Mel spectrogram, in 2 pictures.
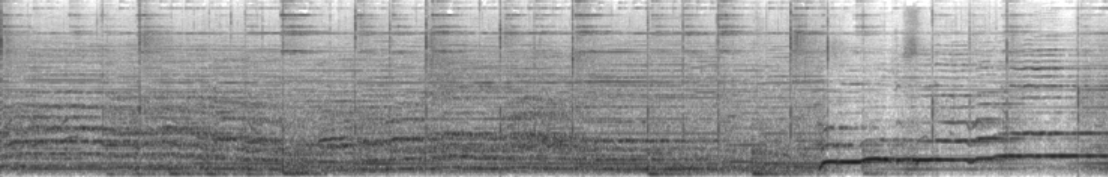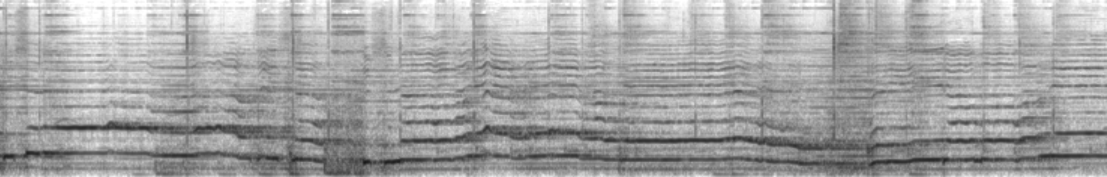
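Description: Devotional kirtan singing. Several voices sing together over a steady low drone and a regular clicking beat, then about eleven seconds in a single clear voice carries a stepped melody.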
